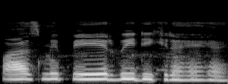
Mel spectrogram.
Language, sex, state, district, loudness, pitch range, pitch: Hindi, female, Rajasthan, Jaipur, -14 LUFS, 205-245 Hz, 235 Hz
